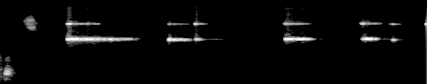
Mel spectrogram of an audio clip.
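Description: Chalk squeaking against a chalkboard as words are written: a string of about six short, high-pitched squeaks, the first about half a second long and the rest brief.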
